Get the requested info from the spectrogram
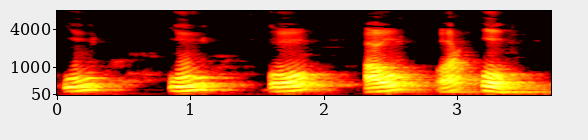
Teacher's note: होंठ की हम स्थिति देखेंगे तो वो क्या होगी? इसमें गोल हो जाएगी।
